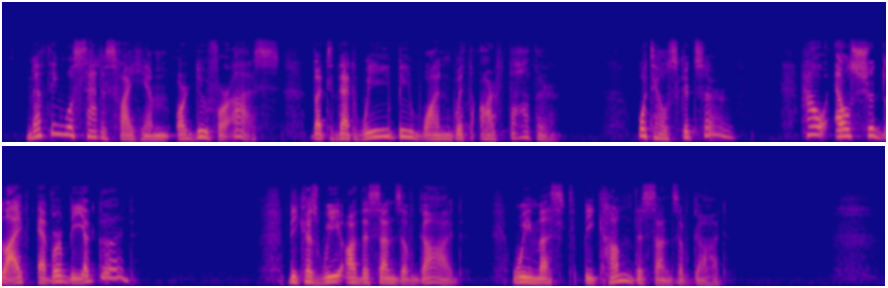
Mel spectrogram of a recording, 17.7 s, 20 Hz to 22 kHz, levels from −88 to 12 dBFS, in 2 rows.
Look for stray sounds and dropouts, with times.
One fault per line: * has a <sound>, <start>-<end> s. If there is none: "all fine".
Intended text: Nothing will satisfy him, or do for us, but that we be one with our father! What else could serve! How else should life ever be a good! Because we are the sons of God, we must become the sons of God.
all fine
